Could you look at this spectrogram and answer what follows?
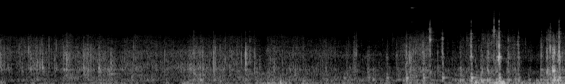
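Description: A fatbike rattling and knocking over rough rocky trail, with irregular sharp knocks over a low rumble; the knocks come thicker and louder in the last second and a half.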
